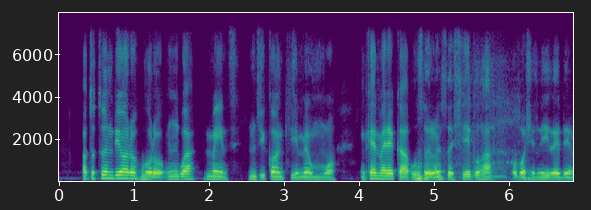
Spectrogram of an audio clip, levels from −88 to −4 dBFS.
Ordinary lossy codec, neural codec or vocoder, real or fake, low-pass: none; autoencoder, 48 kHz, 32 numbers a frame, DAC-VAE, trained on Japanese speech; fake; 7.2 kHz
